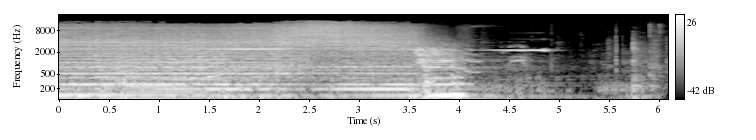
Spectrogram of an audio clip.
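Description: A jazz-rock ensemble with electric guitar holds a loud sustained chord that cuts off about four seconds in, ending the piece. A brief high tone and faint ringing follow.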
